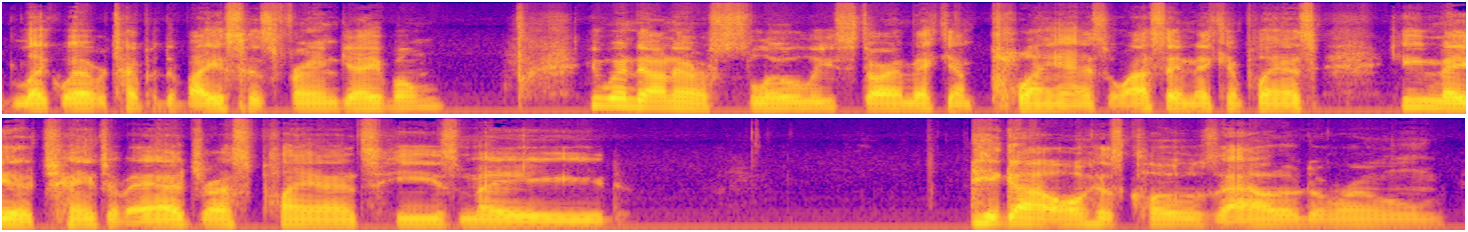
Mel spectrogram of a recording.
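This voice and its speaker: A man's voice: medium pitch, no room sound. A young man venting on his own channel, heated and rambling, full of fillers and asides. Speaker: vlogger. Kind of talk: casual venting monologue.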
